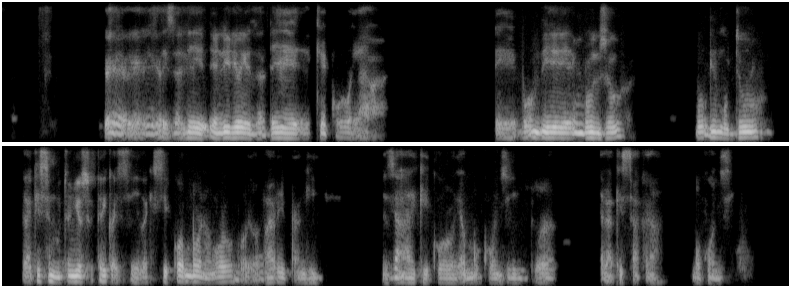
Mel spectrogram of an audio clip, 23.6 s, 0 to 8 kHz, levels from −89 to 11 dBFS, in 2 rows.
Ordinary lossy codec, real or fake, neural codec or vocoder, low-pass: Opus, 24 kbps; fake; codec, 16 kHz, 1 kbps, FreqCodec, larger model; 7.2 kHz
